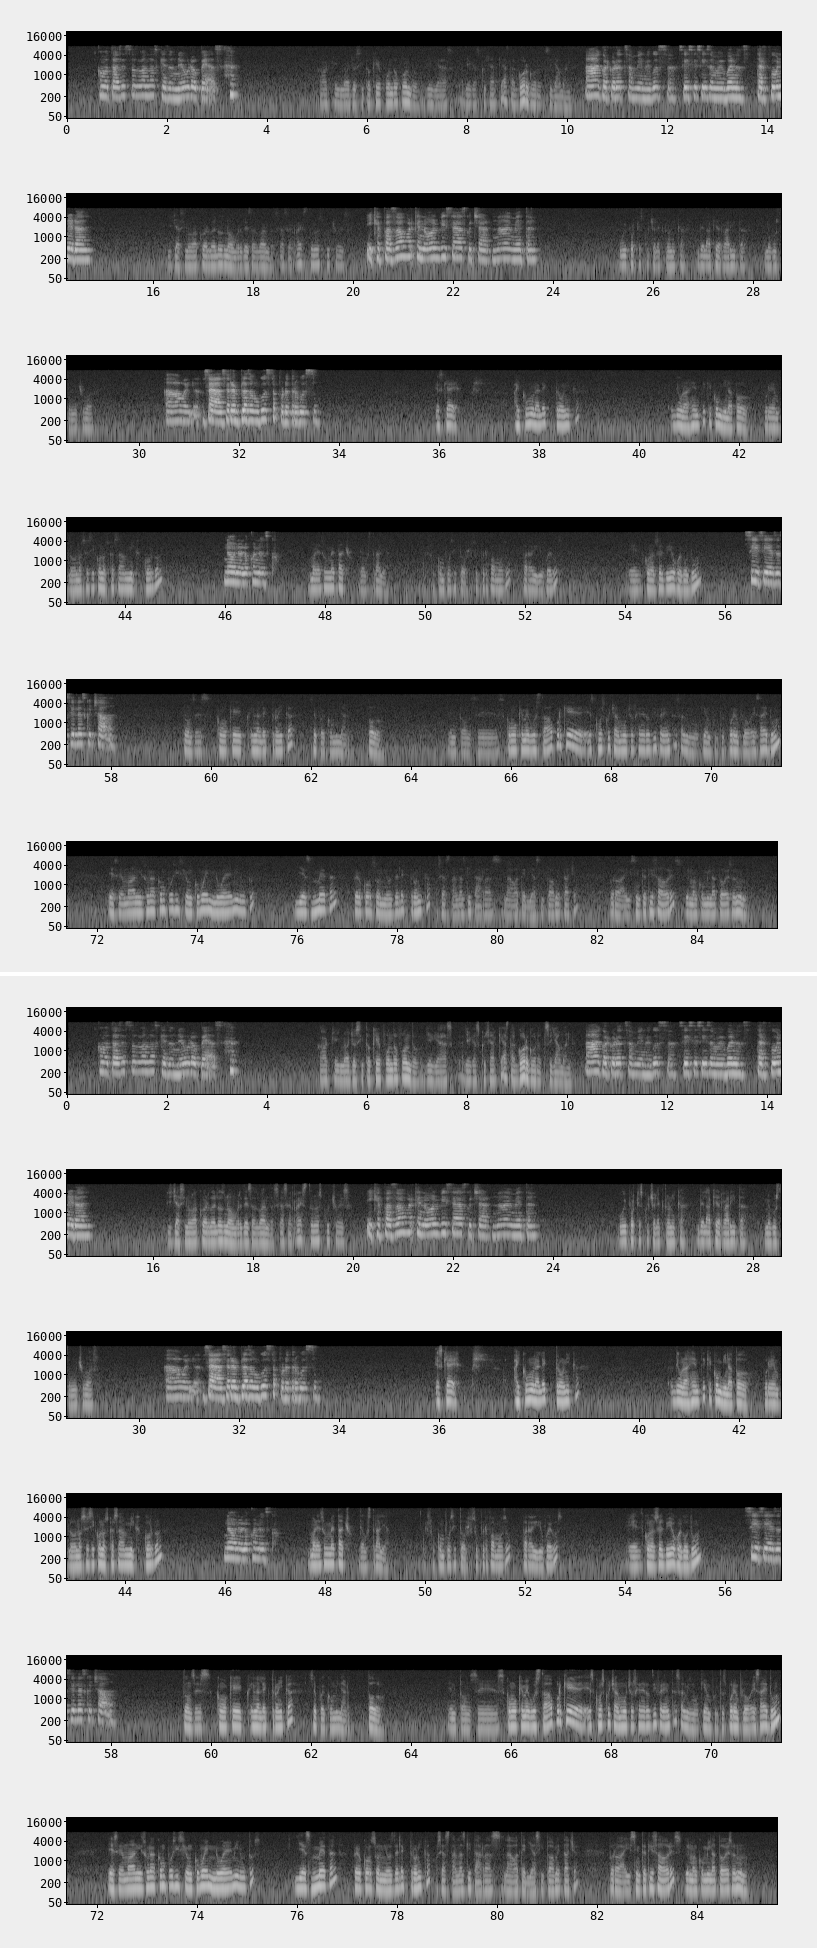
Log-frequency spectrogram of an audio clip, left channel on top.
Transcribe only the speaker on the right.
Ah, Ok, no, yo sí toqué fondo fondo. Llegué a, es- llegué a escuchar que hasta Gorgoroth se llaman.
Y ya si no me acuerdo de los nombres de esas bandas, hace resto no escucho eso.
Uy, porque escuché electrónica, de la que es rarita, y me gustó mucho más.
Es que hay <sighs> hay como una electrónica de una gente que combina todo. Por ejemplo, no sé si conozcas a Mick Gordon,
el man es un metacho de Australia, es un compositor súper famoso para videojuegos. Él conoce el videojuego Doom,
entonces como que en la electrónica se puede combinar todo. Entonces, como que me gustaba porque es como escuchar muchos géneros diferentes al mismo tiempo. Entonces, por ejemplo, esa de Doom, ese man hizo una composición como en nueve minutos y es metal, pero con sonidos de electrónica. O sea, están las guitarras, la batería así toda metacha, pero hay sintetizadores y el man combina todo eso en uno.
